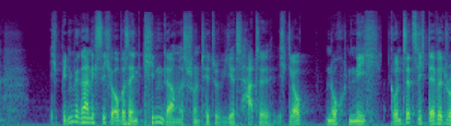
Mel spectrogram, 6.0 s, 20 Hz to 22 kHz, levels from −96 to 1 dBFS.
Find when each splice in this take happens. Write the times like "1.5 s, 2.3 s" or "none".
5.1 s

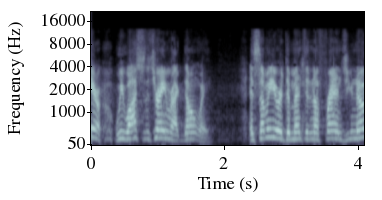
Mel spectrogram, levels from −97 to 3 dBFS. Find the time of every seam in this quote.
none

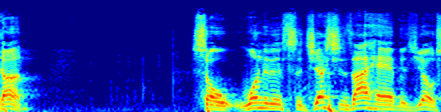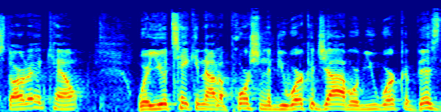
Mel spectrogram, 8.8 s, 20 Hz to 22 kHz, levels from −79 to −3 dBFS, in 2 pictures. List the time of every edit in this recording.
none

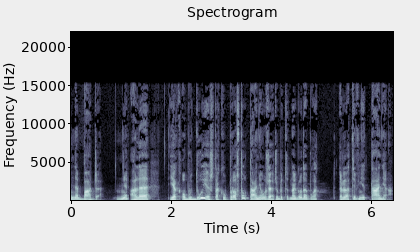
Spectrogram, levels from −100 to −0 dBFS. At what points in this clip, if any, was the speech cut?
1.1 s, 4.1 s

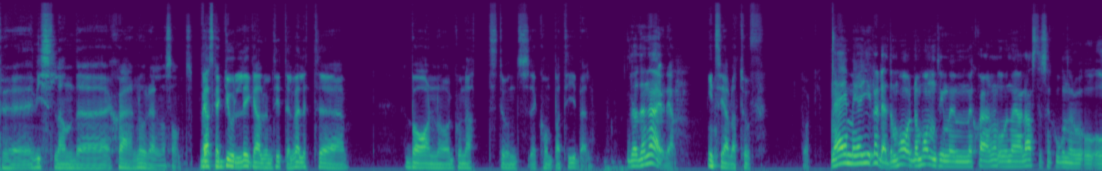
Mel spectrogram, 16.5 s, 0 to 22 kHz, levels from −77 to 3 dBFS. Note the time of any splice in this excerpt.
2.9 s, 15.0 s

